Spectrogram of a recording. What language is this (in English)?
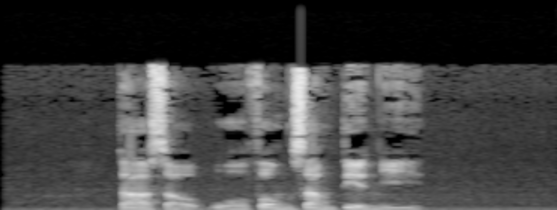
Chinese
